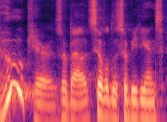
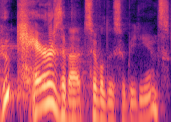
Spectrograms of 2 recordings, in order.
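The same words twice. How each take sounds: First: It sounds dismissive, like nobody cares. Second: It sounds like a genuine, curious question. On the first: The topic does not matter. "that first question" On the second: It asks which people care about the topic. "you might change the tone of that first question"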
